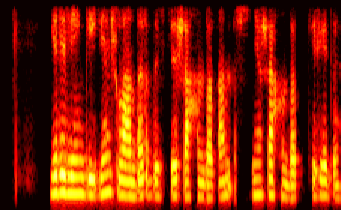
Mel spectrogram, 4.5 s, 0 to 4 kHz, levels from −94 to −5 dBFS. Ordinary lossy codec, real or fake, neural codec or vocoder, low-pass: none; fake; codec, 32 kHz, 1.9 kbps, SNAC; 3.6 kHz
